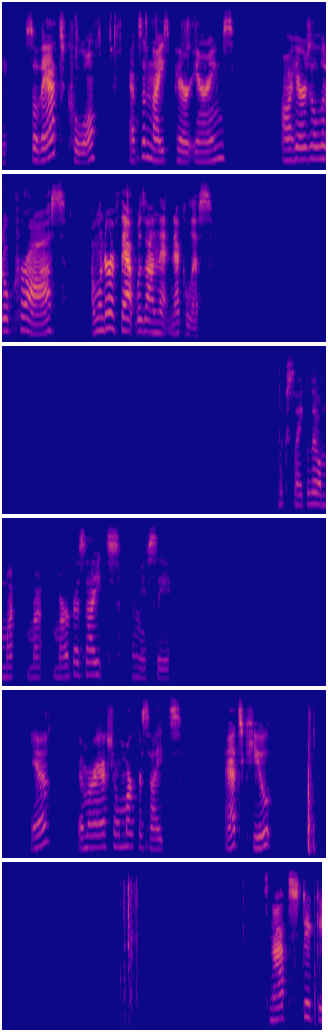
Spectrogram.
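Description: A middle-aged woman talks calmly close to a microphone, in bursts with pauses.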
